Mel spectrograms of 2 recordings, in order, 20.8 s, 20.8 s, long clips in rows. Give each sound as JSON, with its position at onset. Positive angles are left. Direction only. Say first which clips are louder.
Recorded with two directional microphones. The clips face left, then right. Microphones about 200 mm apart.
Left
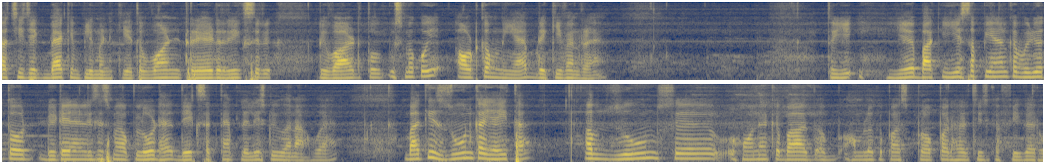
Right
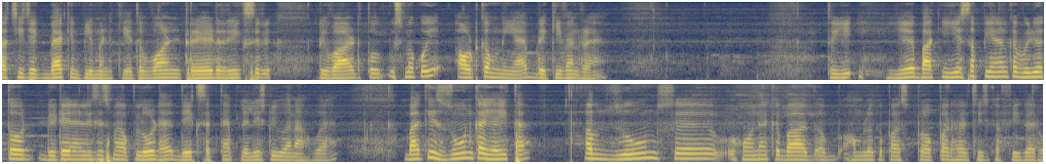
{"t": 0.0, "sound": "speech", "louder": "right 3 dB", "side_deg": -40}
{"t": 8.2, "sound": "speech", "louder": "right 5 dB", "side_deg": -40}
